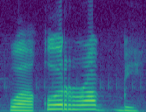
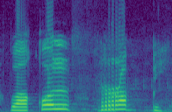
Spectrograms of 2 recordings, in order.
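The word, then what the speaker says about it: وَقُلْ رَبِّ: lihat Hai disitu ada huruf lam sukun bertemu dengan huruf yang berharakat maka kita langsung bacanya ke huruf ro tidak kita baca lagi huruf lam nya dan tanpa Guna sudah Contohkan Ayo kita baca sama-sama wakur rapi a'udzubika Waku Robby bukan usah baca wakul Robby bukan tapi langsung kita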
